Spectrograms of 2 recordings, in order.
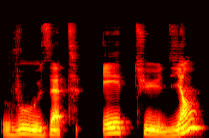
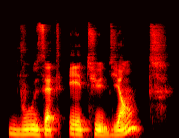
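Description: First: Vous êtes étudiant with a silent final t; étudiant said slowly, final T silent; French masculine ending. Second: Vous êtes étudiante with the final T sounded; étudiante said slowly, ending on a crisp T; French feminine ending. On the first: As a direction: say étudiant ending on a nasal vowel, no T. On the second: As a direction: say étudiante with a clear T at the end. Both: Shown as a demonstration. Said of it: "pay close attention to the E here".

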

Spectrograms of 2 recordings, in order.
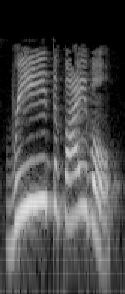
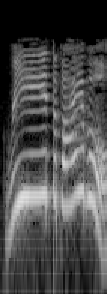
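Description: First: Said in the usual way. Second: Higher and slow, pressing hard; raised urgent command. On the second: Real, not acted.

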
